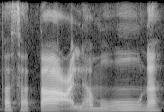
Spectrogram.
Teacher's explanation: फसतअलमून नून की ज़बर को लंबा नहीं करना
